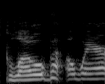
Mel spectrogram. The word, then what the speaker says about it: Globe Aware: don't mind me is it's globe aware and so many people make that we've tried to buy global aare um but it's always been three syllables and it's everyone everyone always calls it global.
